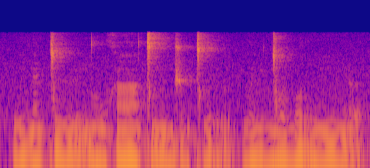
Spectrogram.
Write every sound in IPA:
w ɨ ʎ ɾ ã lʲ ǀ ʉː n d õ w x ãː ǀ ĩː n d͡ʒ o m ǀʰ ɨ r | w ɵ lʲ ʉ ŋ͡ǀ o ə̯ m o r ĩː ə̯

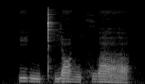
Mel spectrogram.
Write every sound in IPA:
i˥˧ ŋ t̪ʰ j ɑ˥˧ ŋ f w ä˥˩

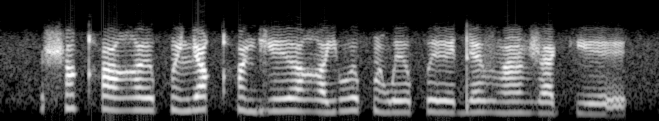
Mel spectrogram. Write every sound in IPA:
ʂ ə̃ qʰ ə˞ ʁ ɘː p ɛ̃ lʲ ɵ qʰ ũ ɡʲ eː ə̯ ʁ ə j u ə̯ p ə̃ w e ə̯ p eː d ɛ v ã ʐ a kʲ eː

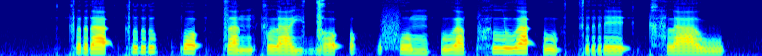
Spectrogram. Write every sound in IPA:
k r a˨˩ ʔ k r u˥˩ k̚ p ɔ˨˩ ʔ t a˩˦ n k l a˩˦ j d ɔ˨˩ ʔ | f o˨˩ m ʔ u˩˦ a̯ pʰ l u˥˩ a̯ ʔ u˨˩ ʔ t r e˨˩ ʔ kʰ l a˨˩ w

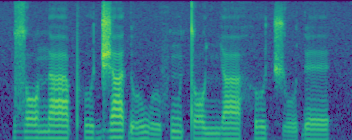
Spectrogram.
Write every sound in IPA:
z ɔ˦ n aː˦ pʰ ʊ˦ d͡ʒ a˦ ɗ ʊ˨˦ w ʊ˨ f ũ˦ t ɔ˦ ɲ aː˦ h ʊ˦ t͡ʃ o˨ ɗ ɛ˦

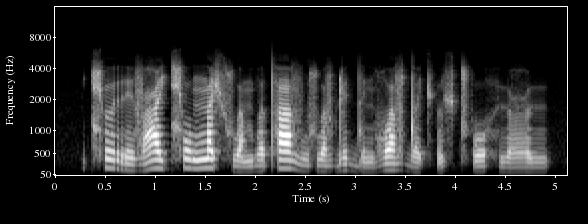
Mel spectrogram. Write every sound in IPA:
t͡ɕʰ ɵ˥ r e˨ v ʕ e˦ t͡ɕʰ o˦ ŋ a˥ ʃ sʷ a˩ m b ɐ˨ t̪ʰ a˥ v u˩ sʷ a˨ v ɖ e˦ d̪ e˩ n ʁʷ a˥ v d ɐ˩ t͡ʃʼ ɵ˨ ʃ t͡sʼ o˨ h ʉ˩ ʕ ʉ˨

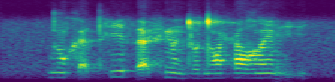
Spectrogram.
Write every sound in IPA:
d̪ õ x æ̰ t̪ʰ i θ æ̰ fʲ õ d o d ɔ̃ ħ ɔ ʁ ĩ ɾ ḭ

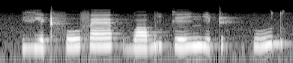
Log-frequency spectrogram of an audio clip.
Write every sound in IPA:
vʲ e ʈ f o f æ | b ɒ b i k e i̯ ŋ i ʈ | p u d

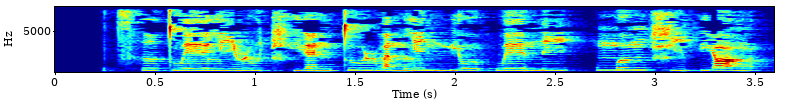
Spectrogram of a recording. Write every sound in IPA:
t͡sʰ ɹ̩˧˥ t̪ w e˧˥ ɪ̯ l i˨˩ ɻ u˥˩ t͡ɕʰ j ɛ˨˩ n t̪ u˥ ɻ w a˨ n l i˥˧ n m j o˥˩ ʊ̯ f w e˥ ɪ̯ n̪ i˥ | m ɤ˥ ŋ ɕ i˨˩ p j ɑ˥˩ ŋ

